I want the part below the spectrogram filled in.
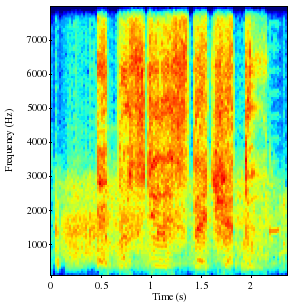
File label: left platoon, cz; Opustili jste četu.; Czech; Вы покинули взвод.; World of Tanks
